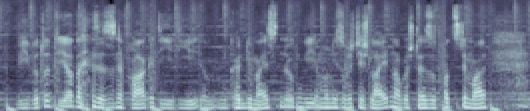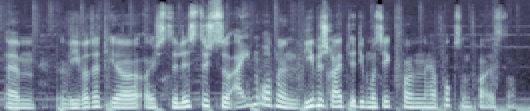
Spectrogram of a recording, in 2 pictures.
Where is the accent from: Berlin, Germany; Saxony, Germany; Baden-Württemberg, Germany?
Saxony, Germany; Dresden; Als Dresdner kennt man natürlich logischerweise die Distillery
